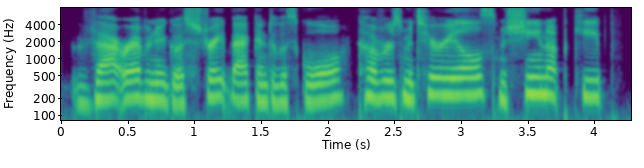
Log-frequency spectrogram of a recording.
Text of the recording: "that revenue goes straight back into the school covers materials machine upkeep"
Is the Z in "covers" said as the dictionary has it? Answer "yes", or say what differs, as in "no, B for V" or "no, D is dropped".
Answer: yes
